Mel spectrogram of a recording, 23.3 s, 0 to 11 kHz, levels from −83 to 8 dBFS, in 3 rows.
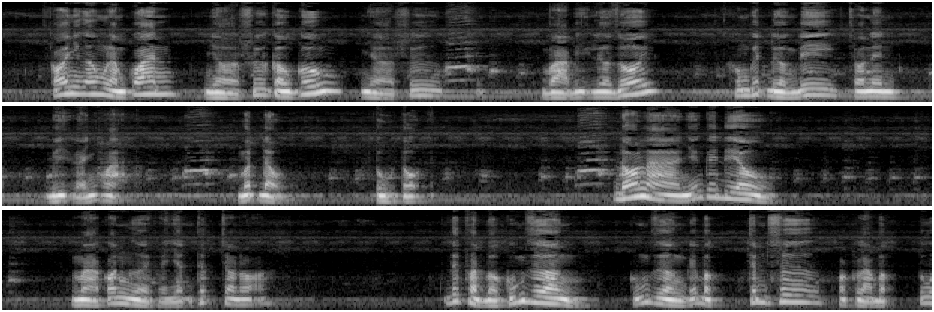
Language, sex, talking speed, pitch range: Vietnamese, male, 145 wpm, 150-245 Hz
